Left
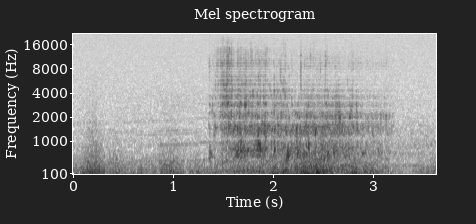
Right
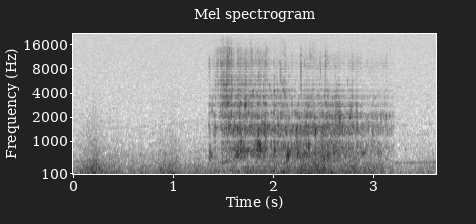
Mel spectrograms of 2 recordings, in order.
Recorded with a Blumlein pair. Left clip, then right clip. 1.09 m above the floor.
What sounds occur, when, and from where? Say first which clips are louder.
1.4 s a splash: right 2 dB; 10° right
